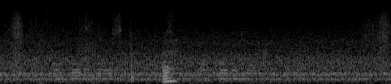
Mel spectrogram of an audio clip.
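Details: Honey bees in a thriving colony's hive as beekeepers harvest honey: a steady low droning hum with even tonal bands, one brief sharp click midway and faint higher hiss.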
